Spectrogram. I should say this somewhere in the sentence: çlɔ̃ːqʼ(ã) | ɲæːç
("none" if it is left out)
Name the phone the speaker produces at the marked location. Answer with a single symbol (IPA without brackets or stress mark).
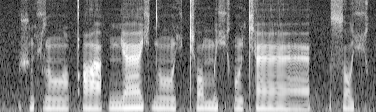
a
